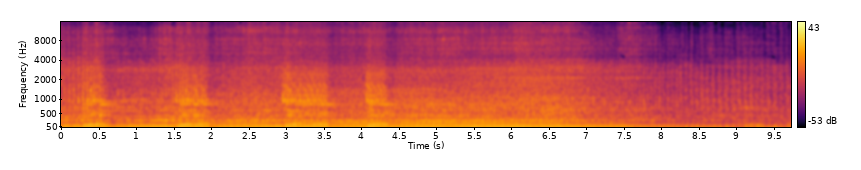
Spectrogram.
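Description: Zetor 7211's 3.6-litre four-cylinder diesel engine heard at the exhaust, revved in four short throttle blips over the first few seconds. The revs then fall slowly back toward idle.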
